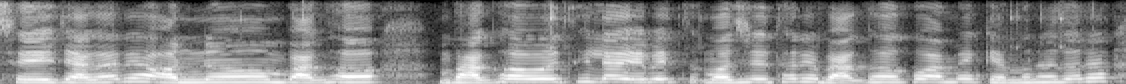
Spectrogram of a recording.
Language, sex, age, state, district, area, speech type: Odia, female, 18-30, Odisha, Ganjam, urban, spontaneous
